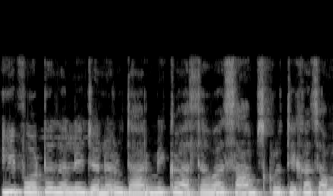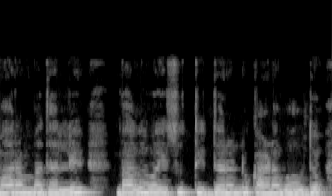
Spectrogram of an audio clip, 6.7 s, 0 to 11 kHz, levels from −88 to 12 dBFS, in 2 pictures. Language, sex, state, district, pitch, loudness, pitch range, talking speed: Kannada, male, Karnataka, Bangalore, 230 Hz, -11 LUFS, 220-245 Hz, 90 wpm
